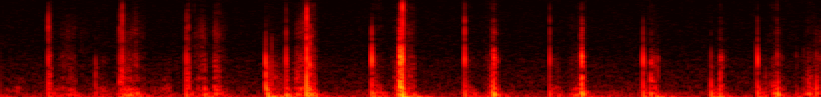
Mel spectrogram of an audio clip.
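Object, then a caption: Silicone ear model of a binaural microphone, wooden earpick. A thin wooden earpick scratches inside the left ear canal of a small hollow silicone ear model mounted on a binaural microphone. The result is a quiet, close, irregular run of short scraping and rustling scratches, each with a muffled low thump and a brief bright crackle.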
